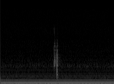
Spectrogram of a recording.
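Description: A chess piece clicks onto the board once.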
